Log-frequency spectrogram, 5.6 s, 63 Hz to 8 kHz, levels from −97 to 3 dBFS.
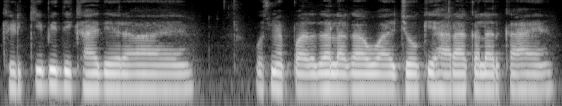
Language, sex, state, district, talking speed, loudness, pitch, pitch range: Hindi, male, Jharkhand, Ranchi, 170 wpm, -15 LUFS, 140 Hz, 140-145 Hz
